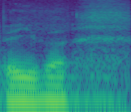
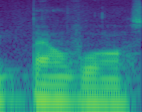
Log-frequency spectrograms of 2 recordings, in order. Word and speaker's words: Belvoir: So we changed the pronunciation, um, much to the distress of many people who uh, live in Lincolnshire, and we changed it to to Belvoir, so that which actually would have been the traditional um, pronunciation of the word.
